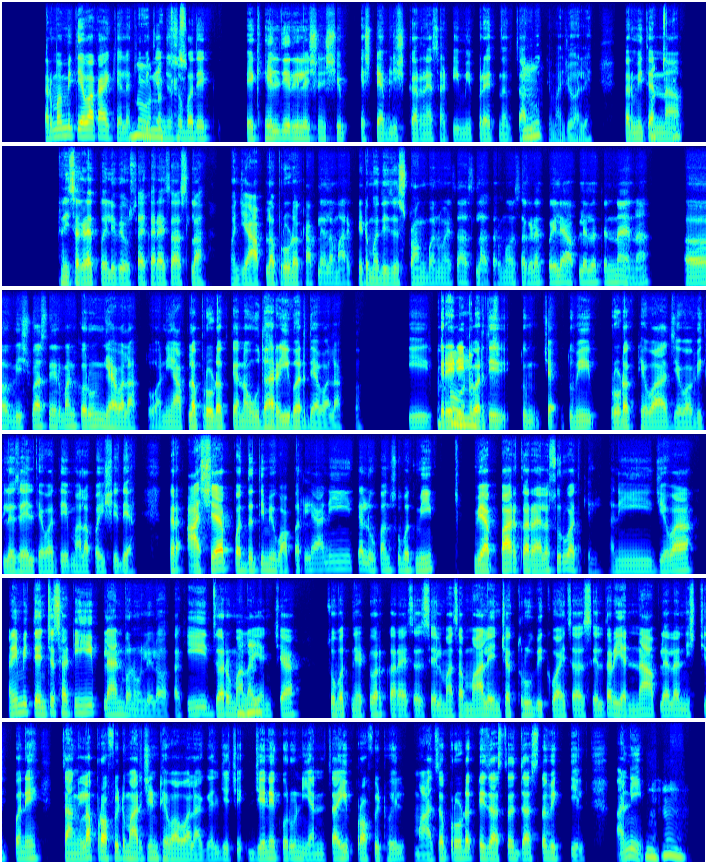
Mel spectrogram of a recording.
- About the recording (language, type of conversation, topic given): Marathi, podcast, नेटवर्किंगमध्ये सुरुवात कशी करावी?
- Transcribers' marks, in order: in English: "हेल्दी रिलेशनशिप एस्टॅब्लिश"; in English: "प्रॉडक्ट"; in English: "प्रॉडक्ट"; in English: "क्रेडिटवरती"; in English: "प्रॉडक्ट"; other background noise; in English: "थ्रू"; in English: "प्रॉडक्ट"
